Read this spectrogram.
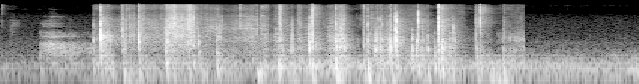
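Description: A plastic packet crinkles and rustles loudly up close.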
